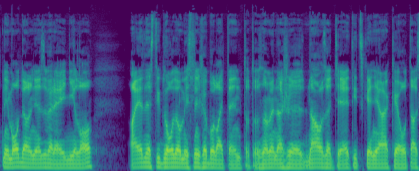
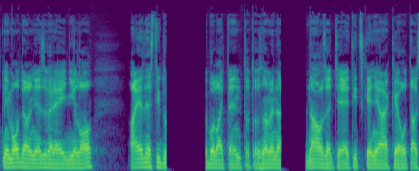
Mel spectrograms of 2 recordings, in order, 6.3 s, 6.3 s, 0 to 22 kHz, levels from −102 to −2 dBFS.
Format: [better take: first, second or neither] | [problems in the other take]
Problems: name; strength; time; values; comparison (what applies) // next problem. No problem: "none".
first | audio cutting out; at 2.5 s for 0.5 s and at 4 s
